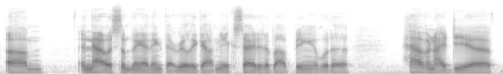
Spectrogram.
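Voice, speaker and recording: A young man from the Chicago area speaks in a low, level voice, strikingly clean and resonant, recorded close and dry. He answers like a startup founder in a casual interview, thinking aloud in a meandering way. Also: completely flat delivery, fast, fairly bright tone, smooth, no echo. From Chicago area, USA. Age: young adult. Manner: thoughtful, meandering phrasing.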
